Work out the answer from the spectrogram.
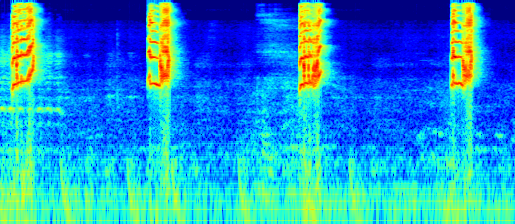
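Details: Lovebird learning to ngekek, a long trill, with other birds drawn into calling. Four short, harsh, high squawks come about every one and a half seconds over a quiet background.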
